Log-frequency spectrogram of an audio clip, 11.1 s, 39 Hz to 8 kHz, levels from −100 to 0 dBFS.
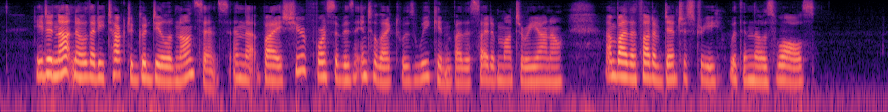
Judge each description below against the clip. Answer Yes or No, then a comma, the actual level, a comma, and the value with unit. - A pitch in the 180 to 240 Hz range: Yes, medium, 185 Hz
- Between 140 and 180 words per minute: No, average, 195 wpm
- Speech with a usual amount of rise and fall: Yes, average, 3.4 semitones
